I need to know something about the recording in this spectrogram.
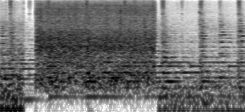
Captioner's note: loud rain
